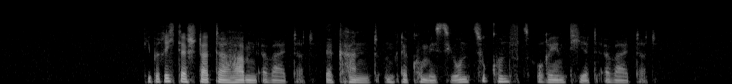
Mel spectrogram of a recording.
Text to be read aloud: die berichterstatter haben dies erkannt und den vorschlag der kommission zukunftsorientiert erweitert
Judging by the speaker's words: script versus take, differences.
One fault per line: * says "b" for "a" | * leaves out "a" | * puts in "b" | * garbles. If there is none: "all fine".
* says "erweitert" for "dies"
* leaves out "den vorschlag"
